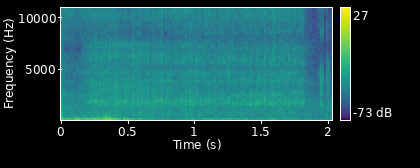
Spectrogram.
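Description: Small LEGO electric motor driving a toy car backward at low power, a faint steady whir that cuts off suddenly near the end as the program switches the motor off.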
